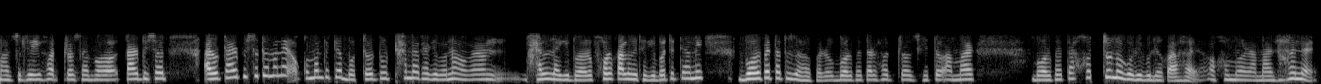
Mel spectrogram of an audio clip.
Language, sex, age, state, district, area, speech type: Assamese, female, 30-45, Assam, Goalpara, urban, conversation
